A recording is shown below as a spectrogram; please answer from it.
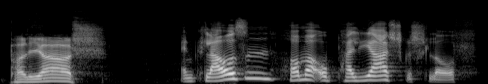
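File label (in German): "pallijasch", Wittlicher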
